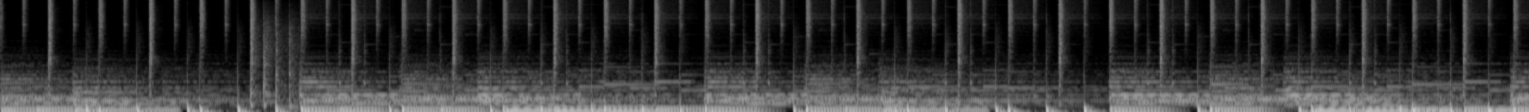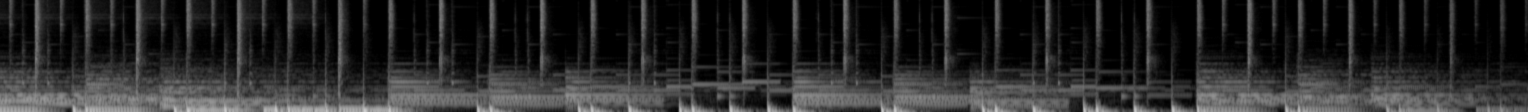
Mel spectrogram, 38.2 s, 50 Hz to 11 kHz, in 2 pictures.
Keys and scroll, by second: 7.0 g, 7.4 v, 8.3 g, 11.4 v, 23.2-24.1 typing, 24.5 Return.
